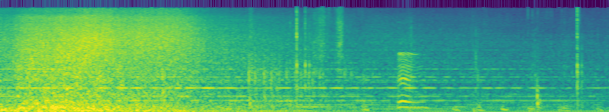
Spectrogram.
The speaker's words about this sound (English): Doubts and questions nagged at him like the waves that slapped at the bow of his ship.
